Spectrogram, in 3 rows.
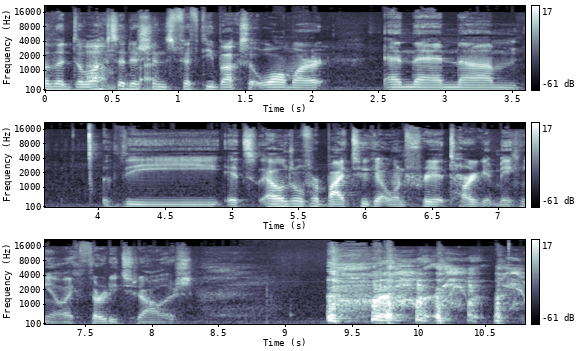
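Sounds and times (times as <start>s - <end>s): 
speech: 0.0s - 8.6s
harsh rasping coughing fit: 8.8s - 10.7s.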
